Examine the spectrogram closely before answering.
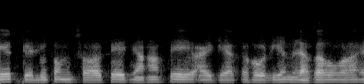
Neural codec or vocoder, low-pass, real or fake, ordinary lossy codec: none; 7.2 kHz; real; none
